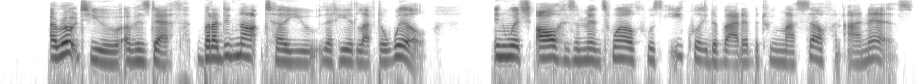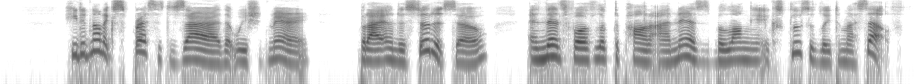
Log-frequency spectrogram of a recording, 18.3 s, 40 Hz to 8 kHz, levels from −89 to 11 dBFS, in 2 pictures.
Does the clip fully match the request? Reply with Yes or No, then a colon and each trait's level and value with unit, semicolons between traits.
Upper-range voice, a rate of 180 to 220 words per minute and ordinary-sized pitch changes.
No: medium, 180 Hz; average, 185 wpm; average, 4.0 semitones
